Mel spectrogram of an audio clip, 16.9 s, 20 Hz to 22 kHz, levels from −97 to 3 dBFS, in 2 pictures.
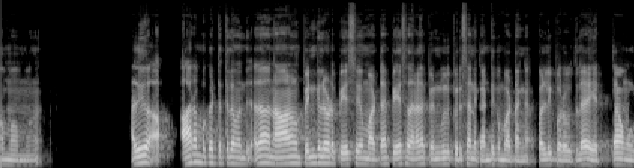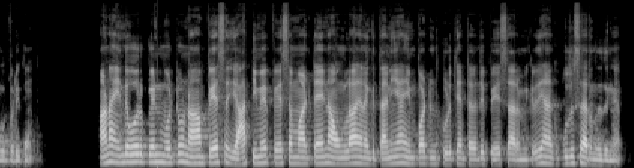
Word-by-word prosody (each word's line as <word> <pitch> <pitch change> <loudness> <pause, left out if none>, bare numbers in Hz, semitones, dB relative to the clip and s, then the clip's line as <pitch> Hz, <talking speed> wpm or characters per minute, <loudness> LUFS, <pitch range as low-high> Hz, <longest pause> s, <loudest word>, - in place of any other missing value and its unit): ஆமாமா. 115 -2 -6 1.3
அது, 150 +3 +3 0.2
ஆ - - +3 0.4
ஆரம்ப 170 0 +3
கட்டத்துல 155 -1 -1
வந்து 140 - -5
அதான் 160 -1 +4
நானும் 150 +2 +5
பெண்களோட 155 0 +2
பேசவே 135 +2 0
மாட்டேன். 140 +3 +1
பேசாதனால, 135 0 +1
பெண்களும் 130 +1 -3
பெருசா 125 +2 -1
என்ன 125 - -2
கண்டுக்க 120 +3 -2
மாட்டாங்க. 105 -2 -2
பள்ளிப் 125 0 -1
பருவத்துல, 110 +3 0 0.2
8ஆம் 130 +1 +1
வகுப்பு 110 -1 -7
வரைக்கும். 110 - -8 0.9
ஆனா 185 - +4
இந்த 175 - 0
ஒரு 180 0 +3
பெண் 175 0 +2
மட்டும் 180 +3 -2
நான் 155 0 +4
பேச 165 +1 +3 0.2
யார்டயுமே 155 +5 +2
பேச 150 0 -2
மாட்டேன்னு 150 +2 +1
அவுங்களா 140 +1 +3
எனக்குத் 135 -2 -3
தனியா 150 +5 -1
இம்பார்டண்ஸ் 140 0 -4
குடுத்து 130 +2 -5
என்ட்ட 125 -2 -4
வந்து 135 +1 -7
பேச 125 0 -6
ஆரம்பிக்கிறது, 120 +6 -4
எனக்கு 140 -1 -5
புதுசா 155 +1 -2
இருந்ததுங்க. 115 -4 -6
140 Hz, 155 wpm, -22 LUFS, 125-155 Hz, 1.3 s, நானும்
